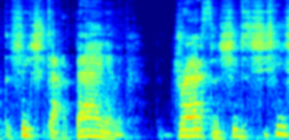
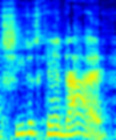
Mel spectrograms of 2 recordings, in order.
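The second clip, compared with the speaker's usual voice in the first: usual speaking voice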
